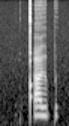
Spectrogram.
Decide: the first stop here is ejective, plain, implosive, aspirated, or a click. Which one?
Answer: ejective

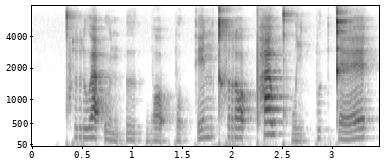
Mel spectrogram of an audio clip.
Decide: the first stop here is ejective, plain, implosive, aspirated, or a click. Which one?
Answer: aspirated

